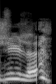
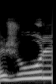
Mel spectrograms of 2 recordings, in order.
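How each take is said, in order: First: The vowel is the French front rounded 'u'. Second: The vowel is a rounded 'oo' sound. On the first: This is how the family says the name. The speaker calls it right. "très loin de mon Jules" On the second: This is how Italians say the name. The speaker calls it wrong. "c'est plus, heu, Joule, Joule"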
